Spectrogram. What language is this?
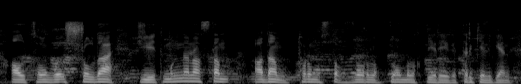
Kazakh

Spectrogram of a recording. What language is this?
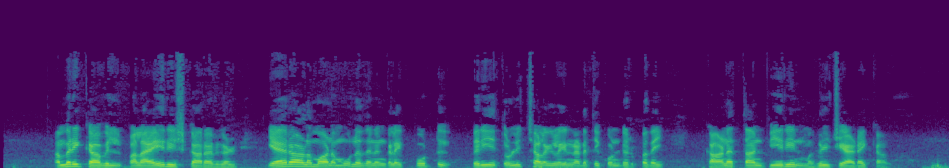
Tamil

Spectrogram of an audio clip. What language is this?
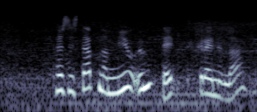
Icelandic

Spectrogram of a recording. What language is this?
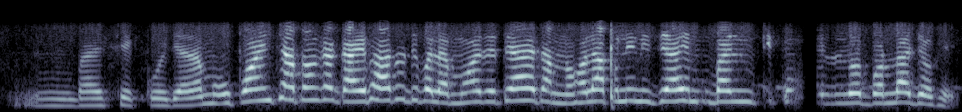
Assamese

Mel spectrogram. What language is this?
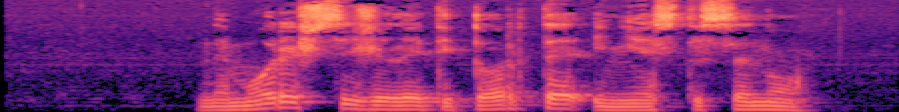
Slovenian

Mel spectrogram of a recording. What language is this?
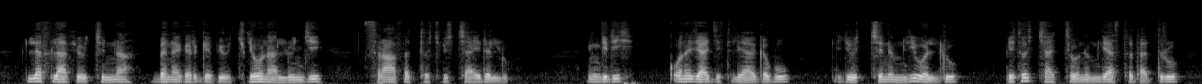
Amharic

